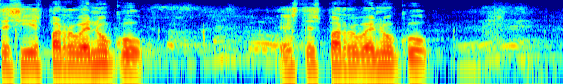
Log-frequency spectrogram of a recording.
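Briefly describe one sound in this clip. An elderly man speaks loudly and with animation close by.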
